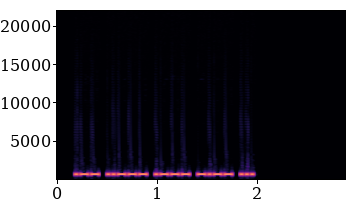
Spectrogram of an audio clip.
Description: Morse code, heard as a keyed tone, about 43 wpm, 700 Hz. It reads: W2JYS
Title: USA Call Signs - 5 Characters - Repeated 2x - 45wpm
